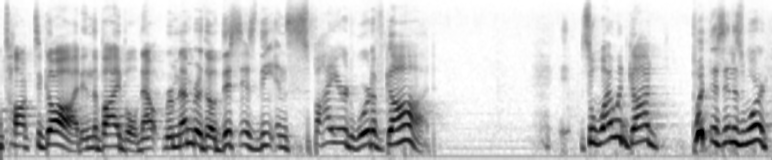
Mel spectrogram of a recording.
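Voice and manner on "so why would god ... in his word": emphatic rhetorical question. Real, not acted.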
